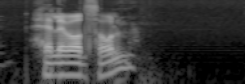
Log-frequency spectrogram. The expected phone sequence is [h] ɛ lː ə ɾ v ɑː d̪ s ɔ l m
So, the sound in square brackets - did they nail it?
yes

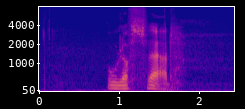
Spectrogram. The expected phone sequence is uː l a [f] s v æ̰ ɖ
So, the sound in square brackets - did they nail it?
yes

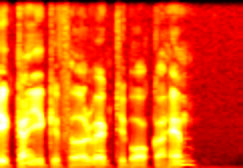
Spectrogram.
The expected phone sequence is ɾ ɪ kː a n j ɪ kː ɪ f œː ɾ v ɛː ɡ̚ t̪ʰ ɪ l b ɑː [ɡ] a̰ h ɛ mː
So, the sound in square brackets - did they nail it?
no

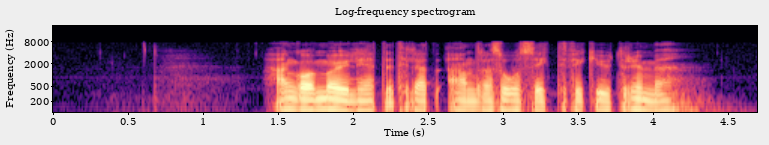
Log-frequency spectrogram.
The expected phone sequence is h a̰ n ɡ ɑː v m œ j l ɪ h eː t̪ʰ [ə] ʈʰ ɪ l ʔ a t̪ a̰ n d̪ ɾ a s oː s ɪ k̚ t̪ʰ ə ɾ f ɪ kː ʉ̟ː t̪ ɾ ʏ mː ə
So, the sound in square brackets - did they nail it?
yes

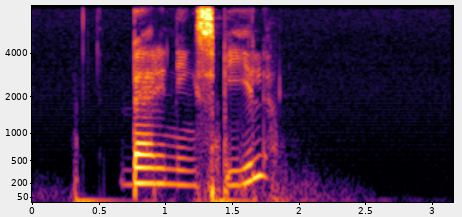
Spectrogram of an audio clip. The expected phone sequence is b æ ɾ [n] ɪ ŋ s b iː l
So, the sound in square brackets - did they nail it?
yes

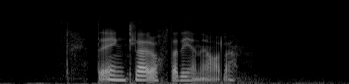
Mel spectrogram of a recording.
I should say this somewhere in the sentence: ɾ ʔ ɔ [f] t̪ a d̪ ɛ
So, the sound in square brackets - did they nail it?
yes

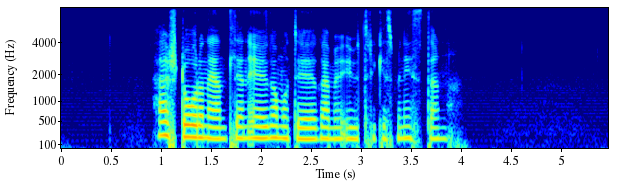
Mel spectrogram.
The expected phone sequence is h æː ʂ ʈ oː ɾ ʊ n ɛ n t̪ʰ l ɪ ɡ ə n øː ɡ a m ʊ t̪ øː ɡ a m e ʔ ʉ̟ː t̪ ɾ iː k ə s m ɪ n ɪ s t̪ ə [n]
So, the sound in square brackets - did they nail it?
no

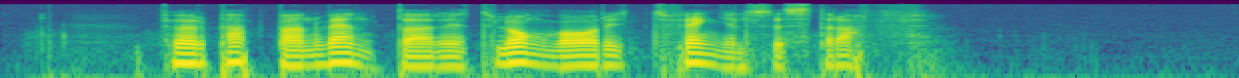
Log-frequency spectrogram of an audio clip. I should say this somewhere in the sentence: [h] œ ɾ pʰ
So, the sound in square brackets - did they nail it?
no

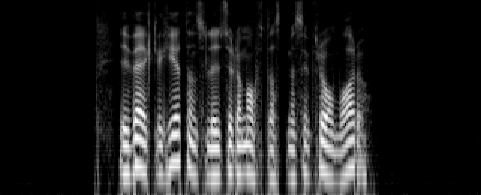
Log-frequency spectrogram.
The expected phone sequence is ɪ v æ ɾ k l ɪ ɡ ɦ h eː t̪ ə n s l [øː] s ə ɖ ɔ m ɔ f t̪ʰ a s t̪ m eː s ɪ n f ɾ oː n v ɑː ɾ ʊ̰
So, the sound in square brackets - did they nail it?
no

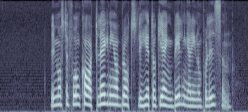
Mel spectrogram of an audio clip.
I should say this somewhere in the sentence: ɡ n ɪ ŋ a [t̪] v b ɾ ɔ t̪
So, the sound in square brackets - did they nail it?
no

